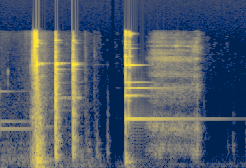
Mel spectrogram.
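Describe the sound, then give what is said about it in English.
Glasses clink together in a toast a few times in quick succession, bright, followed by one louder clink that rings out briefly before fading. No one speaks. “Cheers. Cheers to that. To clowns.”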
